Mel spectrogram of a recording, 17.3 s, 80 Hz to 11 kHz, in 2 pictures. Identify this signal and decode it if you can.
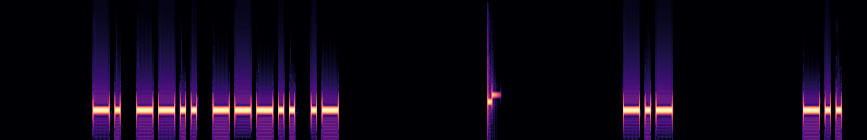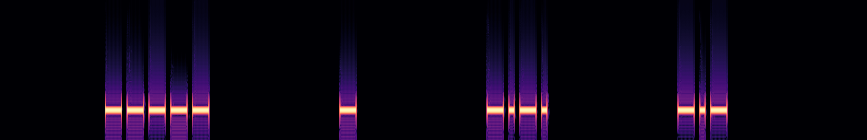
Morse code, heard as a keyed tone, about 22 wpm, spaced as for 8 wpm, 700 Hz. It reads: NZ8A KD0TCK
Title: USA Call Signs - 8x Character Spacing - 22wpm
